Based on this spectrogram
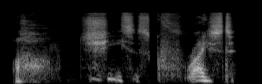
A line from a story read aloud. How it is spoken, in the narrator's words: Bill said in a weak, teary voice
